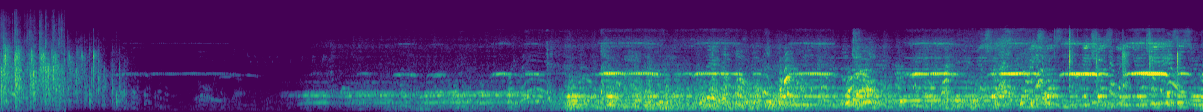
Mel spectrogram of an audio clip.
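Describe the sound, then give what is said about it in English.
Church audience applauding to welcome people onto the stage during a service, a burst of clapping at the start that fades away within a few seconds. “So let's make them feel welcome. Give them a hand this morning as they come.”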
